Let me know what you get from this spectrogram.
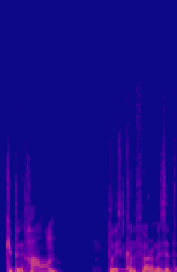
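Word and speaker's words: København: So, in Russian, we say Copenhagen. In English, it is Copenhagen. But the way you properly say it, and of course I am not Danish, so I will not say it properly, but the way you're supposed to say it in Danish is Copenhagen.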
